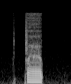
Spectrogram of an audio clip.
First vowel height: low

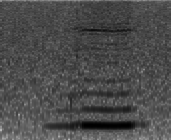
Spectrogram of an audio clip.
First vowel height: high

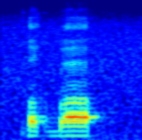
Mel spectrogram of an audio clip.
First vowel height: mid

